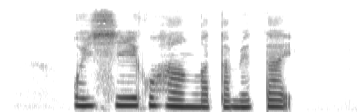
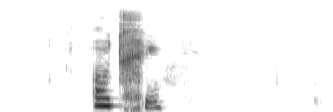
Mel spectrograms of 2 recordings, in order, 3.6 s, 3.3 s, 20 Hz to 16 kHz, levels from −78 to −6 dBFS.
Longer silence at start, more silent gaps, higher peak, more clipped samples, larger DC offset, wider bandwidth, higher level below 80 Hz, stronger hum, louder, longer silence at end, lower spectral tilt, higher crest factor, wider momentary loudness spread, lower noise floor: second, 0.75 s vs 0.95 s; neither; second, -16 dBFS vs -12 dBFS; neither; neither; about the same, 11.5 kHz vs 11 kHz; second, -78 dBFS vs -68 dBFS; neither; about the same, -28 LUFS vs -28 LUFS; second, 0.7 s vs 1.75 s; first, -5 dB/octave vs -3 dB/octave; second, 14 dB vs 22 dB; second, 4 LU vs 12 LU; second, -76 dBFS vs -82 dBFS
